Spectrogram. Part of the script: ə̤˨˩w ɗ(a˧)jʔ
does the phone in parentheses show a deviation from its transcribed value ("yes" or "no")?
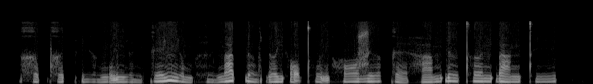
yes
